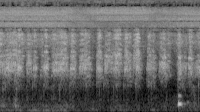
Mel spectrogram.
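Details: Excited pet ducks call while their pond fills, giving a fast series of buzzy quacks, about four a second, with a louder single note near the end and water hissing steadily behind.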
